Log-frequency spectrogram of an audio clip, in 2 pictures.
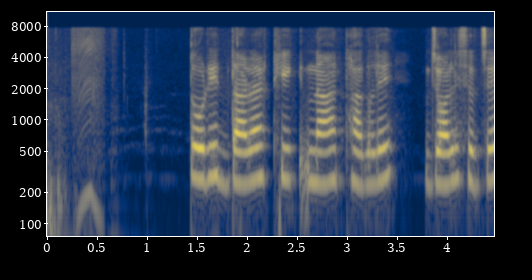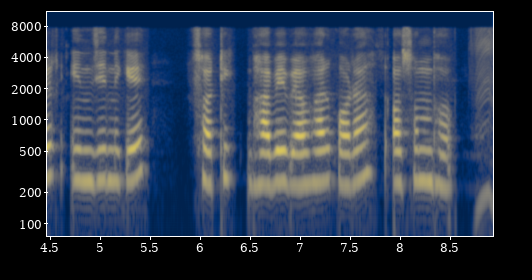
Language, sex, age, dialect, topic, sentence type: Bengali, female, 25-30, Rajbangshi, agriculture, question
